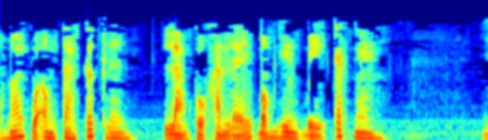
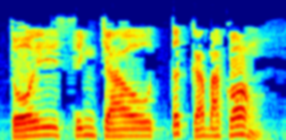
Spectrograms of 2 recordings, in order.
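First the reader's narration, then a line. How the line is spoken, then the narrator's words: Loud, foreign-accented voice. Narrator (Vietnamese): Bằng cái giọng oang oang lơ lớ, người Tây nói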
